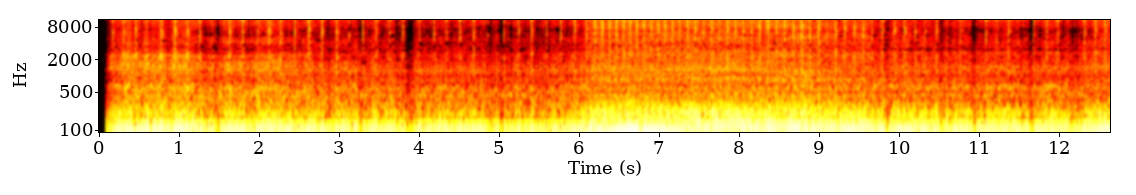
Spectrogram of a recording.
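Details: 2004 Suzuki Bandit 1200S motorcycle idling: light, fast ticking over the low, steady exhaust note; owner suspects valve noise but is unsure, cause unconfirmed.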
